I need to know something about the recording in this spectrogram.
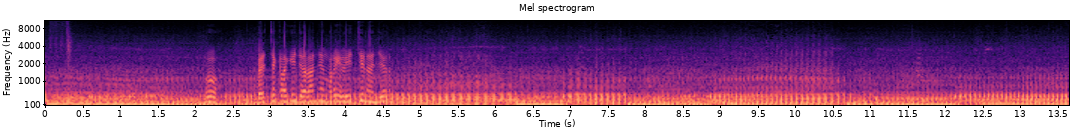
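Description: A motorbike engine hums loudly up close, its pitch shifting as it changes gear.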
